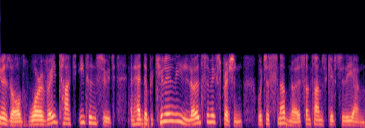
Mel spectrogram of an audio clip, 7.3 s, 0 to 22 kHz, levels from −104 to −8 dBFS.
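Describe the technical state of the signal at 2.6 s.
At 2.6 s there are lost iLBC frames from 2.56 to 2.62 s. About 40 ms of packets drop out, and the decoder fills the gap by repeating the last pitch cycle mixed with noise, heard as a brief buzzy held vowel that recovers immediately. Underneath, the iLBC codec limits the band to roughly 150 Hz to 3.6 kHz, with a plainly rough, synthetic texture consistent with the 20 ms, 15.2 kbps mode.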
